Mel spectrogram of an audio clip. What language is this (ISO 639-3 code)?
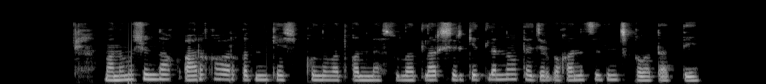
uig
